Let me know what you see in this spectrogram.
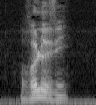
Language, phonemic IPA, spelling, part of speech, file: French, /ʁə.l(ə).ve/, relever, verb, Fr-relever.ogg
- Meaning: 1. to stand up (again); to stand, to right (a vehicle etc.) 2. to help (someone) to their feet; to help up 3. to pull up (socks etc.); to lift, raise (skirt etc.) 4. to put up (hair)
